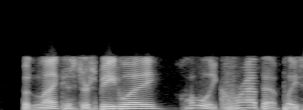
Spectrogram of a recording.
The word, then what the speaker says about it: Lancaster: It's spelled Lancaster, but the people of the city call it Lancaster. But Lancaster Speedway, holy crap, that place is huge.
